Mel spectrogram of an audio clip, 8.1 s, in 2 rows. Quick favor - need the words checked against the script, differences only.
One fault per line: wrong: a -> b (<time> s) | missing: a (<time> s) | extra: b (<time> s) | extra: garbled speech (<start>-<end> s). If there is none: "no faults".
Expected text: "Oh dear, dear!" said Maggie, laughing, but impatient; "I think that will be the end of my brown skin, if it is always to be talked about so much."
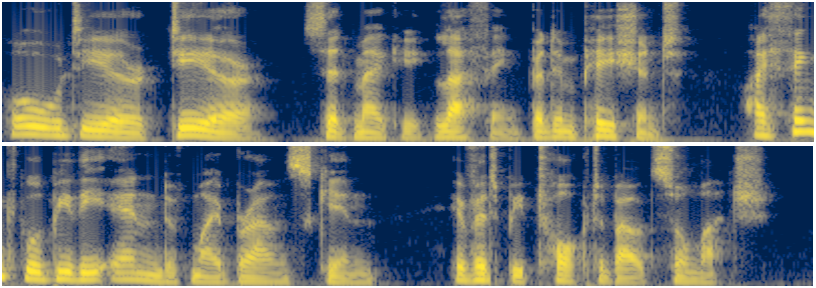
missing: that (4.2 s)
missing: is always (6.5 s)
